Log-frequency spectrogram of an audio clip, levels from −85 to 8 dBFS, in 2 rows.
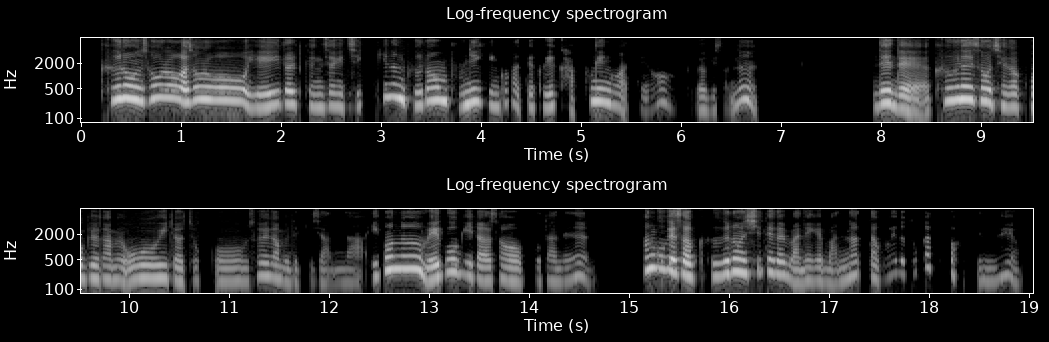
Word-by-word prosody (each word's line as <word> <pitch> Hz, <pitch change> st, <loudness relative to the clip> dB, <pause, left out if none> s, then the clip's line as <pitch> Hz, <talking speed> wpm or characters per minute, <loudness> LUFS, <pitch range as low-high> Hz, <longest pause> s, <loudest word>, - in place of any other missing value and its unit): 그런 285 Hz, 0 st, +5 dB
서로가 295 Hz, -2 st, +3 dB
서로 270 Hz, -3 st, +2 dB
예의를 205 Hz, +5 st, 0 dB
굉장히 190 Hz, -1 st, -10 dB
지키는 280 Hz, -, -1 dB
그런 260 Hz, +4 st, +2 dB
분위기인 225 Hz, -1 st, -1 dB
것 225 Hz, +4 st, -17 dB
같아요. 185 Hz, -4 st, -13 dB
그게 185 Hz, 0 st, -6 dB
가풍인 250 Hz, -, -2 dB
것 210 Hz, -, -11 dB
같아요. 185 Hz, +4 st, -17 dB, 0.2 s
여기서는. 160 Hz, -, -8 dB, 1.2 s
네네. 190 Hz, -9 st, +1 dB
그래서 265 Hz, -1 st, +4 dB
제가 195 Hz, -4 st, -6 dB
거길 185 Hz, 0 st, -8 dB
가면 175 Hz, -2 st, -11 dB
오히려 185 Hz, +1 st, -4 dB
쪼끔 155 Hz, 0 st, -16 dB
소외감을 190 Hz, -4 st, -10 dB
느끼지 145 Hz, 0 st, -24 dB
않나. 145 Hz, 0 st, -23 dB
이거는 300 Hz, +7 st, +2 dB
외국이라서 175 Hz, -, -3 dB
보다는 160 Hz, +3 st, -17 dB, 0.5 s
한국에서 280 Hz, -7 st, +4 dB
그런 230 Hz, +6 st, 0 dB
시댁을 245 Hz, -2 st, -4 dB
만약에 160 Hz, -2 st, -10 dB
만났다고 180 Hz, +5 st, -14 dB
해도 235 Hz, 0 st, -13 dB
똑같을 280 Hz, +8 st, -16 dB
것 230 Hz, -4 st, -14 dB
같기는 155 Hz, +2 st, -22 dB
해요. 205 Hz, -8 st, -17 dB
200 Hz, 320 characters per minute, -21 LUFS, 170-255 Hz, 1.2 s, 그런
